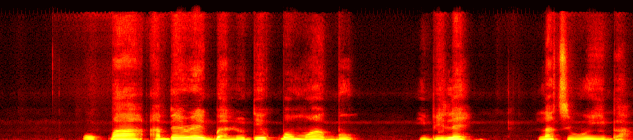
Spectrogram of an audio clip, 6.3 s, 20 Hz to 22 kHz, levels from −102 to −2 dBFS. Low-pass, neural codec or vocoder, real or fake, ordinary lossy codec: none; autoencoder, 48 kHz, 128 numbers a frame, DAC-VAE, trained on Japanese speech; fake; none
